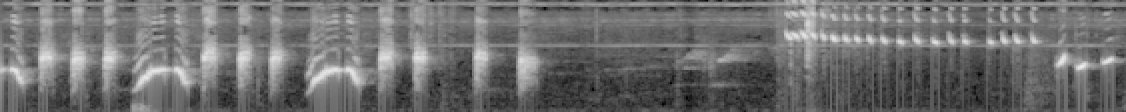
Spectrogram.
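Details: Borneo white-rumped shama singing to trigger song in other shamas: a rapid rhythmic series of arched whistled notes, a quiet gap, then a fast high trill and a few closing whistles.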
